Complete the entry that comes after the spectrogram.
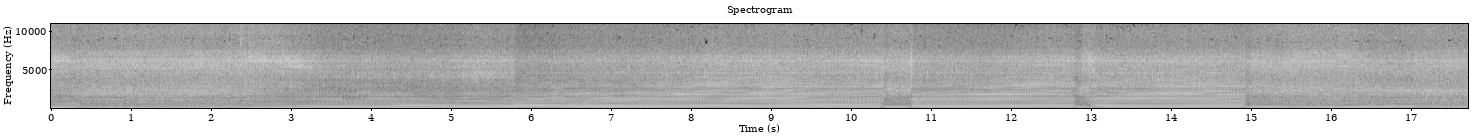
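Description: Honda K-series four-cylinder in a swapped Miata, heard from inside the cabin, pulling hard at full throttle with its pitch climbing for about ten seconds. Two quick upshifts cut the sound briefly, the pitch drops and climbs again, and near the end the driver lifts off and the engine note falls as the car slows.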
